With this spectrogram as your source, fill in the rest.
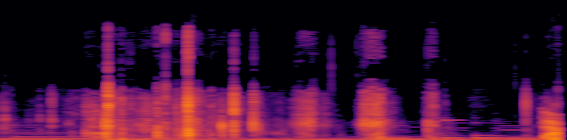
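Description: A paper surprise packet from a Kuromi collection is torn and unwrapped by hand, giving close, quiet crinkling, tearing and crunching in short irregular bursts.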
